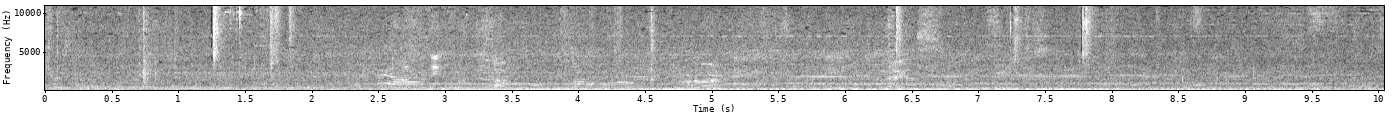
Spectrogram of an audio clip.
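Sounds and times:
faint passenger voices: 0.0 - 10.0.

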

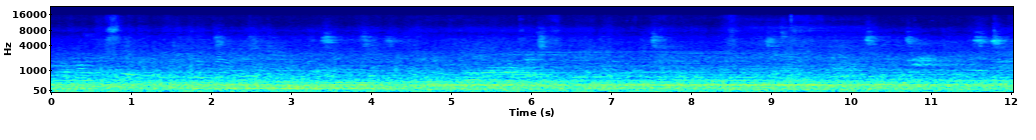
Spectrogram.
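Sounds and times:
faint indistinct voices: 0.0 - 12.0
low electrical hum: 0.0 - 12.0.

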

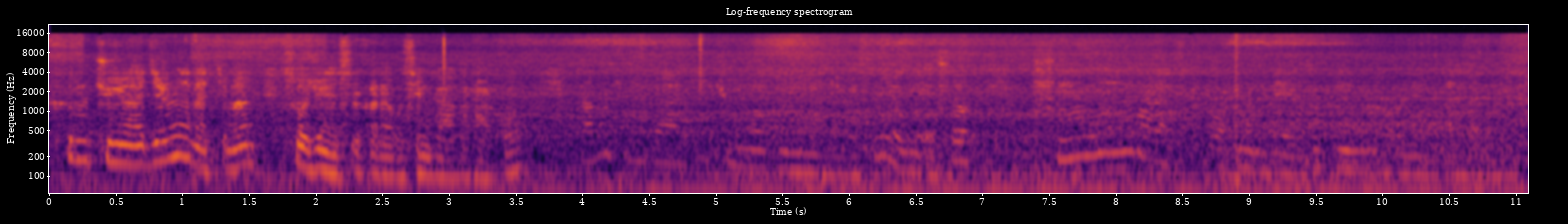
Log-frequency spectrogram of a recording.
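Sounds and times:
car engine idling: 0.0 - 11.0
man talking on car radio: 0.0 - 11.0.

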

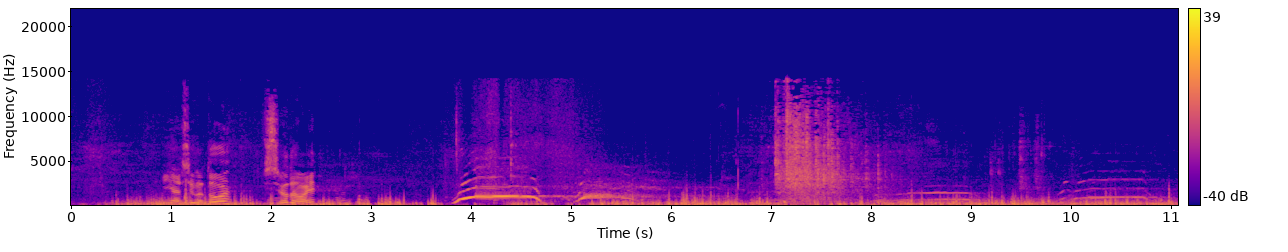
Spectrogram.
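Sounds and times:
low wind rush: 0.0 - 11.0.

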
